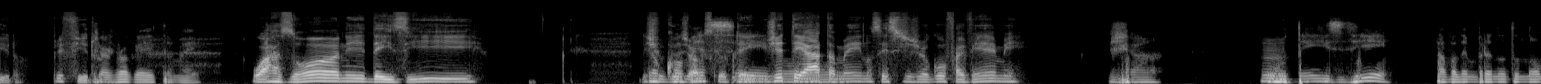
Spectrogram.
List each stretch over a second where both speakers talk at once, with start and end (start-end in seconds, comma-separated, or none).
6.5-8.5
